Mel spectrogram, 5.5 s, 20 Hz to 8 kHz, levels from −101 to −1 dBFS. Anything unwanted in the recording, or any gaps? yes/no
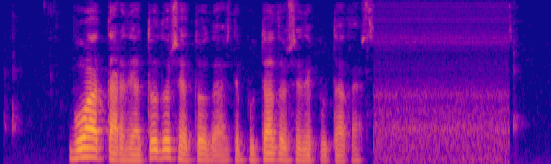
no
